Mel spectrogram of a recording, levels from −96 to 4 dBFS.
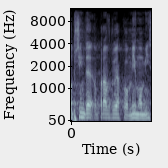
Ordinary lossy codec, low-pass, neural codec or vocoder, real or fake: MP3, 64 kbps; 10.8 kHz; vocoder, 44.1 kHz, 128 mel bands, Pupu-Vocoder; fake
